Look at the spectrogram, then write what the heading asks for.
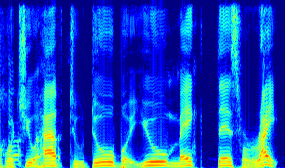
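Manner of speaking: slow, deliberate ultimatum; stern mom. Acted. Mom ordering her son to make this right, stern and slow. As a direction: lean on each word like a firm mother. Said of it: "She's like".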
